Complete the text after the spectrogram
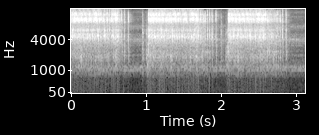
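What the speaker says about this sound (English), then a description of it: "It activates sounds, lights, and it makes the propeller spin." A toy plane modelled on Tails gives off loud, bright electronic whirring and mechanical ratcheting as its propeller spins. The sound comes in two sustained bursts separated by short gaps.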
